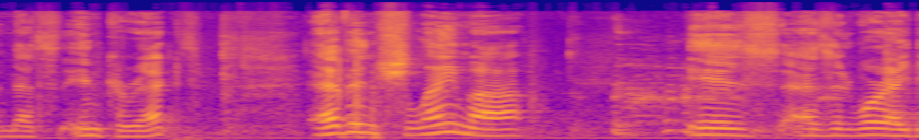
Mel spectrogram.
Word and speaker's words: Even Shleima: of safer and this is a safer called Evan schleima note in case you don't pronounce it correctly you're given the Kudos Evans A lot of people say Evan shalomo and that's incorrect Evan schlima is as it were a pun when the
